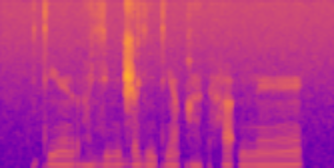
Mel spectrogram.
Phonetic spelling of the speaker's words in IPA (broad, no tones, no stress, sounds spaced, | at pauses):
tʲ ɛ̃ː r ɑ̤ zʲ ə m d͡ʒ ɒ zʲ ə̃ tʲ ə̃ː q ɛ̤ ʔ h ɑ ʔ ĩ n ɛ̃ː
